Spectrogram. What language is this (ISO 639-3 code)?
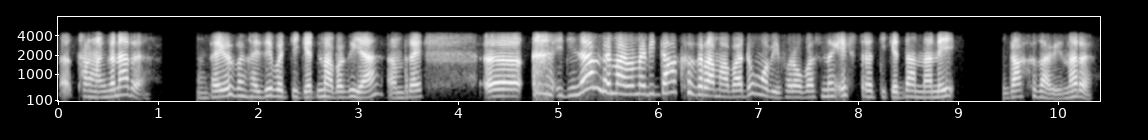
brx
